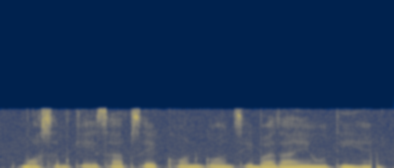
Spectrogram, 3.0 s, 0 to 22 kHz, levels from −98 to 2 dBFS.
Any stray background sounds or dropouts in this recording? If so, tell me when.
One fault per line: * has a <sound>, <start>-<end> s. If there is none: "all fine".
* has a dropout, 2.8-2.8 s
